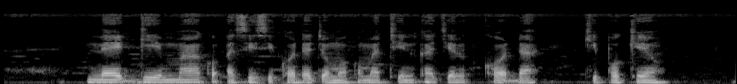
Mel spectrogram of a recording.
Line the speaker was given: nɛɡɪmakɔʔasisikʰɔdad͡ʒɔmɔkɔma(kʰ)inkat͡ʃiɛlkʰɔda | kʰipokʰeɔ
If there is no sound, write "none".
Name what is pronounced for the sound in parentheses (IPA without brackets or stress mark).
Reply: tʰ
